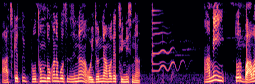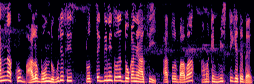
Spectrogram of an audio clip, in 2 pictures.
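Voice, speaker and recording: Brash cartoon schemer, woman acting, high and rapid, coarse, argumentative comic delivery. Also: animated. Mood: sly. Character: brash cartoon trickster and naive shopkeeper's child. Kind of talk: Bengali comedy cartoon voice acting.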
